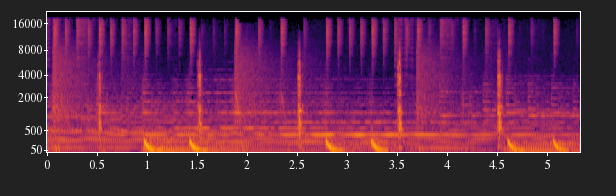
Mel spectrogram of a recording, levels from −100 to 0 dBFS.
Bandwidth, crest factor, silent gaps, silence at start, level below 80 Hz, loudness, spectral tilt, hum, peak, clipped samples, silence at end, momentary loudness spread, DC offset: 18 kHz; 22 dB; none; 0 s; -40 dBFS; -33 LUFS; -4.5 dB/octave; none; -10 dBFS; under 0.1%; 0 s; 8 LU; under 0.1%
